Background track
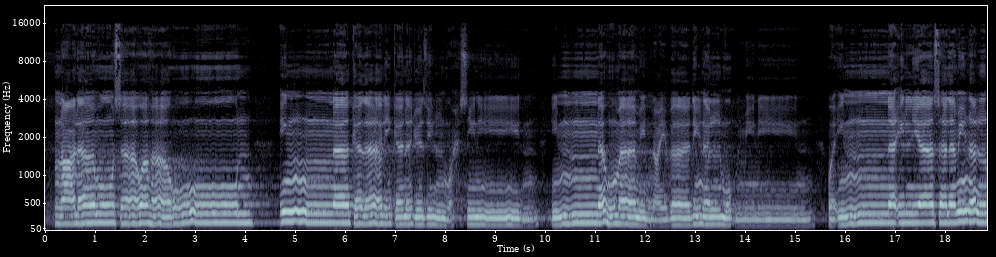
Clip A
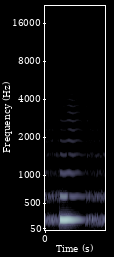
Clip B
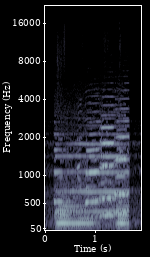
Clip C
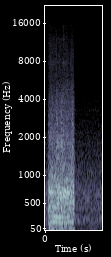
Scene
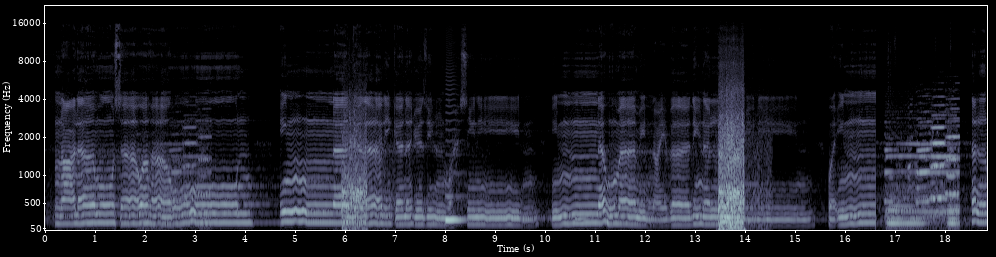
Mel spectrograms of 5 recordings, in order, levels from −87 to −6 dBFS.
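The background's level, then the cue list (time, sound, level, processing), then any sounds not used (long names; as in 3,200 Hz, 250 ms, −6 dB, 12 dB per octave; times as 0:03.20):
background track −10 dB
0:01.65: mix in B −16.5 dB
0:05.86: mix in C −8.5 dB
0:07.71: mix in A −3.5 dB + gap after every zero crossing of 0.13 ms
0:10.30: mix in A −18 dB + log-companded quantiser 8 bits
0:13.40: mix in C −0.5 dB + lower of the sound and its delayed copy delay 0.4 ms
0:16.61: overwrite with B −6.5 dB + comb filter 5 ms, depth 81%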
